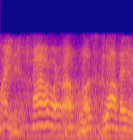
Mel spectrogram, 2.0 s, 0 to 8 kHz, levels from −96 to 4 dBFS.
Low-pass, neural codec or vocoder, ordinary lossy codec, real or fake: 7.2 kHz; codec, 16 kHz, 0.5 kbps, FunCodec, trained on LibriTTS, 25 frames a second; AAC, 16 kbps; fake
